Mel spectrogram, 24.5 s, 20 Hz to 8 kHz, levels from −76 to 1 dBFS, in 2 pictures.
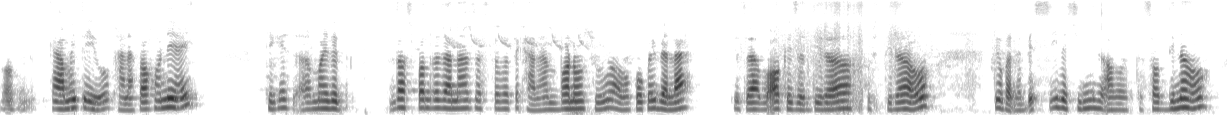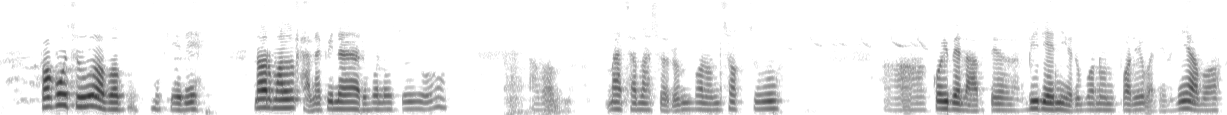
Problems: background sounds at intervals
